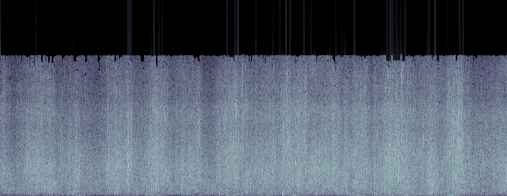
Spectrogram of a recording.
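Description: Muddy pond water sloshing and splashing as several people wade through it and plunge bamboo polo fish traps and nets into it, with wind on the microphone and a few low thuds.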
